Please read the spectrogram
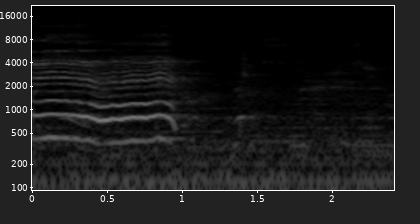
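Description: Baby's upset cry: one long, steady wail that stops about a second in.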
